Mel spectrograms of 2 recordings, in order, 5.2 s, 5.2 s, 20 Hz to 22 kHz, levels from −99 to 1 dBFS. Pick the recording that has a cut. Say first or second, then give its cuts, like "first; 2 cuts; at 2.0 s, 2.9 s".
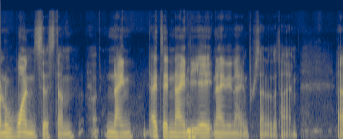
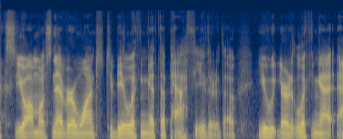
second; 1 cut; at 4.2 s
